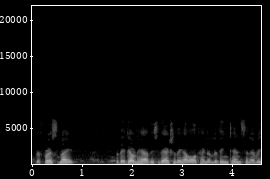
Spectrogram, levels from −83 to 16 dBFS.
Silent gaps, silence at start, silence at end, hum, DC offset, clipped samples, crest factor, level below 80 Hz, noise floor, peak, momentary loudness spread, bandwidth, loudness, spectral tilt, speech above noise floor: none; 0.05 s; 0 s; none; under 0.1%; under 0.1%; 18 dB; -68 dBFS; -59 dBFS; -10 dBFS; 9 LU; 6.2 kHz; -27 LUFS; -9.5 dB/octave; 33 dB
